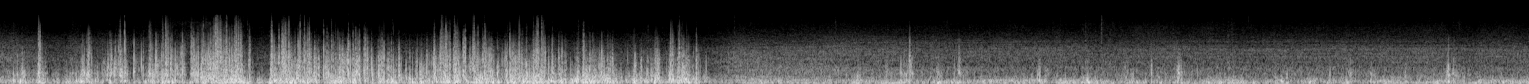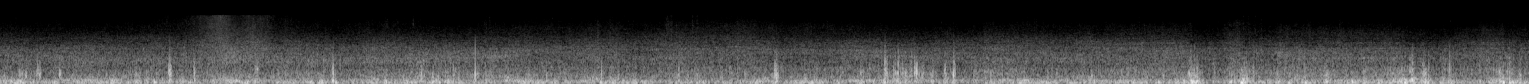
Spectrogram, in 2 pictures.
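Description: Wind buffeting the microphone from inside a moving car, heavy for the first six seconds or so and then easing, over the steady rush of road and engine noise.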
